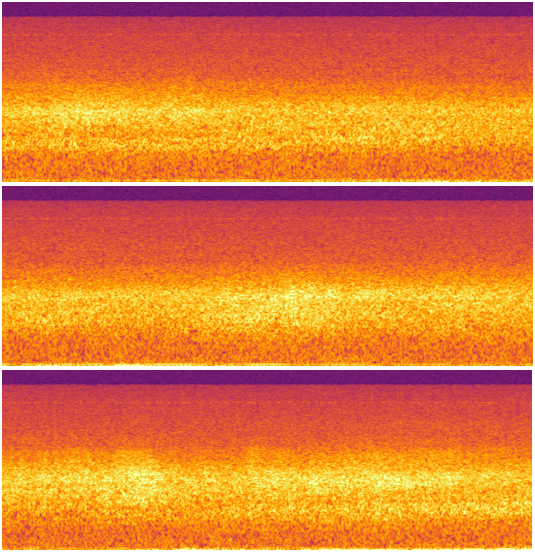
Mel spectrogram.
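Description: Only a steady low rumble of wind or distant traffic is heard, with no animal sounds.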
